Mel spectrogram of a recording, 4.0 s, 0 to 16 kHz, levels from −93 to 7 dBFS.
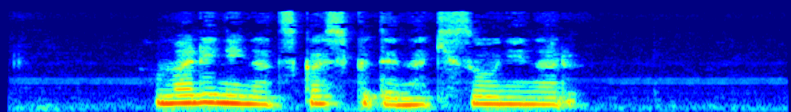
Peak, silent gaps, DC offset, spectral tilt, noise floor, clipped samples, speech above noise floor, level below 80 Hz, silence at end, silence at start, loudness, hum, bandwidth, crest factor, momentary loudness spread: -6 dBFS; none; under 0.1%; -6.5 dB/octave; -62 dBFS; under 0.1%; 41 dB; -58 dBFS; 1.1 s; 0.8 s; -22 LUFS; none; 11.5 kHz; 16 dB; 13 LU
